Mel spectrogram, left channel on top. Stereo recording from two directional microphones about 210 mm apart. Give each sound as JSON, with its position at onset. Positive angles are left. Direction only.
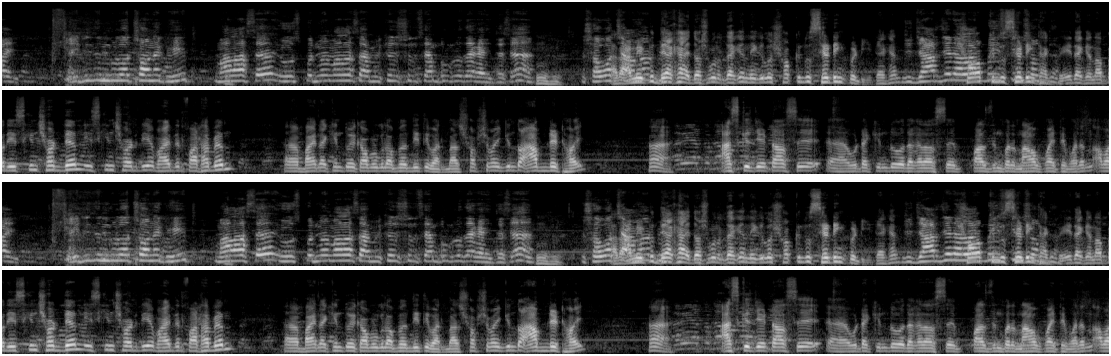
{"t": 1.0, "sound": "speech", "side_deg": 0}
{"t": 5.9, "sound": "speech", "side_deg": 15}
{"t": 9.2, "sound": "speech", "side_deg": 60}
{"t": 9.9, "sound": "a man's voice", "side_deg": 5}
